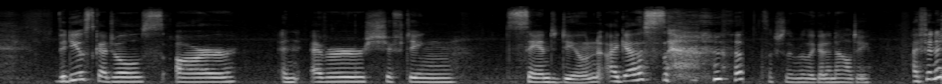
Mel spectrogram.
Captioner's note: laughs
